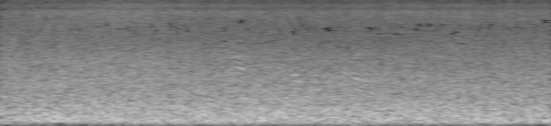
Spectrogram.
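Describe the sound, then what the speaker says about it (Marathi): Water rushing over rocks at a natural pool near Lonavla: a loud, constant broadband roar of flowing stream water, close and unbroken, with no pauses or voices. "समोरच खळखळ असं वाहणारं पाणी"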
